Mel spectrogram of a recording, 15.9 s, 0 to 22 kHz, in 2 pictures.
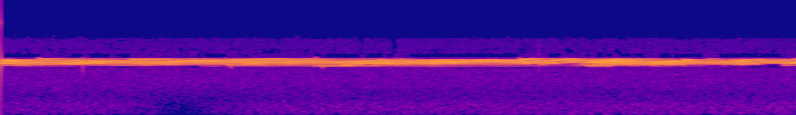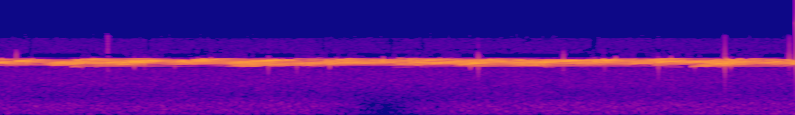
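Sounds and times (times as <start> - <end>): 
spring peeper chorus of high clear peeps in New Paltz: 0.0 - 15.8.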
